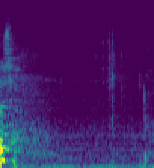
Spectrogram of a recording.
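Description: A fork digging into a taco salad in a baked wonton shell, giving a few faint crackles and clicks, the last two about one and a half and two seconds in.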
